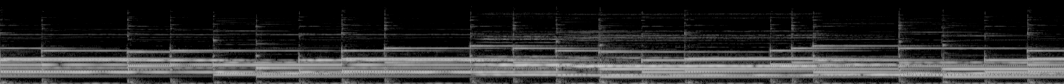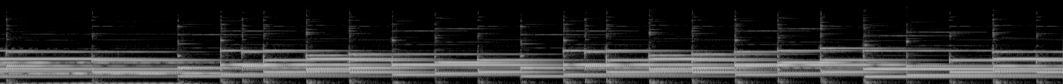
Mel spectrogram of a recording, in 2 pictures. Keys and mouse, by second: 0.4 s, 1.9 click, 2.7-4.4 middle drag, 4.8 s, 6.5 click, 6.6 z, 7.5-8.6 middle drag, 9.8 ctrl+n, 13.0 KP_1, 13.6 z, 14.8 ctrl+Tab, 16.0 c, 17.1-18.6 drag, 19.3 c, 19.7-21.0 drag.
